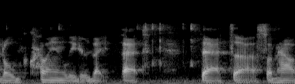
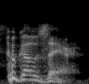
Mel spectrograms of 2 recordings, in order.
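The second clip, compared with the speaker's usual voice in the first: startled call; 9 semitones higher than usual. Acted. Startled captain calls out.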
